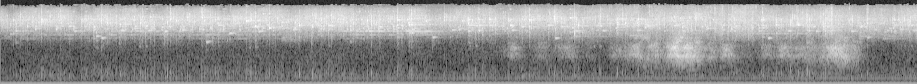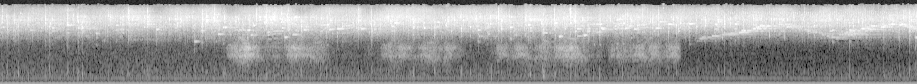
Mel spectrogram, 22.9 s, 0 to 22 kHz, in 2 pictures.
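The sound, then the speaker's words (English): A dense, bright crackling of smoldering charcoal fills the whole stretch, countless tiny tinkling sparks overlapping in a steady hiss, with occasional fuller bursts and a slight swell in loudness halfway through. “Like in Xenakis Concrete PH2, made from the sounds of the discharge of smoldering charcoal, tinkling all over the Brussels pavilion, like needles darting from everywhere, as Xenakis says.”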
